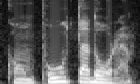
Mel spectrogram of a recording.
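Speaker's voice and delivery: COMPUTADORA with U as POO; pure oo in COMPUTADORA; Spanish oo sound. Shown as a demonstration. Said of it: "it's always an oo".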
